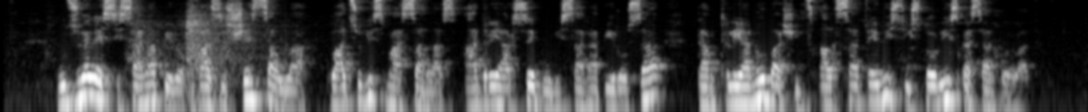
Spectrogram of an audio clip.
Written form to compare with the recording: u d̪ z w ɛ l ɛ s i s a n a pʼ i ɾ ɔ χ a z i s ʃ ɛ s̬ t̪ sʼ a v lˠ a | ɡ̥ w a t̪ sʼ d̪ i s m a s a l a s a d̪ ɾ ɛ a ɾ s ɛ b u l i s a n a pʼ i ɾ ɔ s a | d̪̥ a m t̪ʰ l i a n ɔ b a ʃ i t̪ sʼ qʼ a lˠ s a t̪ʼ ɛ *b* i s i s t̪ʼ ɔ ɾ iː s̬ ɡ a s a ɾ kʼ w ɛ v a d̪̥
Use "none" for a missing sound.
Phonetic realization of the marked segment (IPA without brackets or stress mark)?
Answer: v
